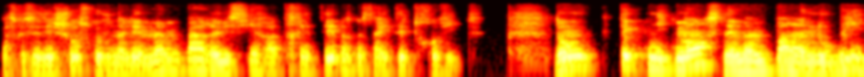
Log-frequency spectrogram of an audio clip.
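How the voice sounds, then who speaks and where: Here a man talks in a dark, mellow tone. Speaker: neuropsychologist giving a talk. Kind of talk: lecture. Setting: video call. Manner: fast.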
